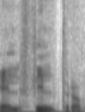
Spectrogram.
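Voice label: "filter", English word; Multi-Lingual Talking Picture Dictionary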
